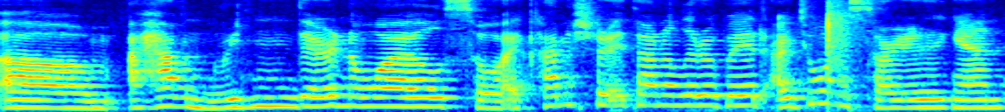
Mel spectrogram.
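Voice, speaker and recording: Through noticeable background noise, a woman with a fairly high voice talks at a very fast pace with fairly even intonation. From Portugal. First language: Portuguese. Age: 20s. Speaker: book vlogger. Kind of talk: casual vlog talk.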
